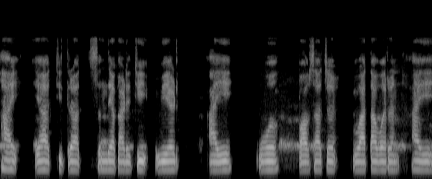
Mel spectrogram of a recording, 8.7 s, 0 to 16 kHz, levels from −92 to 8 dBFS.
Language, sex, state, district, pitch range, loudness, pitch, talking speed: Marathi, male, Maharashtra, Dhule, 130-140 Hz, -32 LUFS, 135 Hz, 70 wpm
